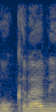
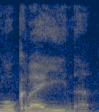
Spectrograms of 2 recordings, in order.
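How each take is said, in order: First: The stress falls on the syllable cra. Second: The stress falls on the i. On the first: This is the Spanish form of the name. "ellos no dicen Ucrania" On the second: This is how Ukrainians and Russians say the name. "la acentuación es en la I"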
